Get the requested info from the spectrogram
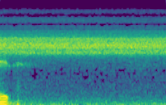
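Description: Many cicadas calling together in a steady, high-pitched drone that never breaks.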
